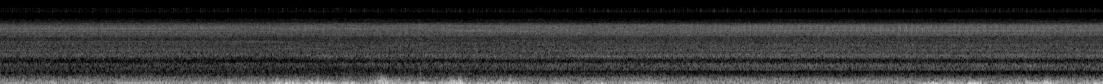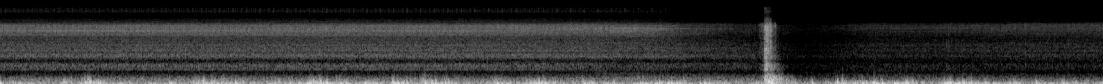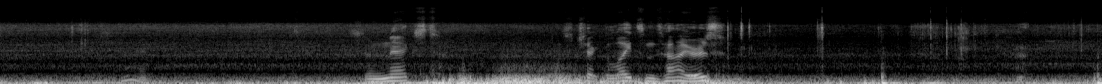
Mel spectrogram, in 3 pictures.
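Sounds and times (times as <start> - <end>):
car engine idling: 0.0 - 33.0
sharp bang: 18.6 - 19.0.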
